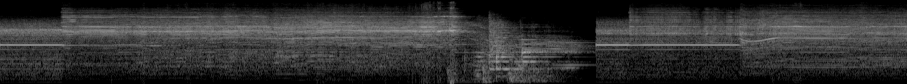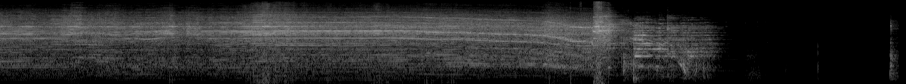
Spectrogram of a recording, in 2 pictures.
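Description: Loud, continuous high-pitched shriek of a regular circular saw with a Diablo Steel Demon blade slicing through steel, broken by a brief pause midway, then the blade spins down into silence.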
